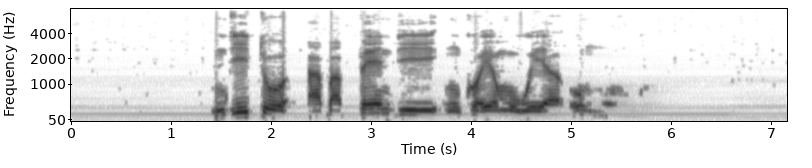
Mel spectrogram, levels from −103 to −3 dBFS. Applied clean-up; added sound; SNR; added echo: classical method spectral subtraction.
